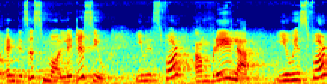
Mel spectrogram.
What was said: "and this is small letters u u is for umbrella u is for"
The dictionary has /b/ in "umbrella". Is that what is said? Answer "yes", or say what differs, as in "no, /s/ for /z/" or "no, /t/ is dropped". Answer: yes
